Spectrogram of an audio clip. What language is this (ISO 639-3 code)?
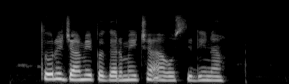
pus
